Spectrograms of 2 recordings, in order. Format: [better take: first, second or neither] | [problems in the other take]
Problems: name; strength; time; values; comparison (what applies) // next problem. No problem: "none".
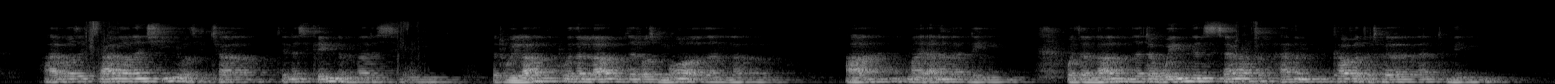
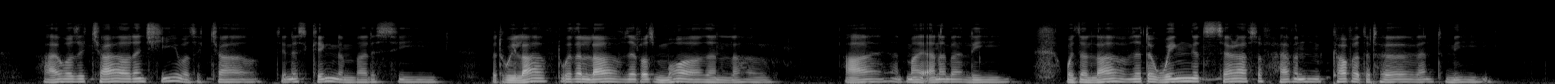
second | noise reduction (neural separator model SepFormer DNS4)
